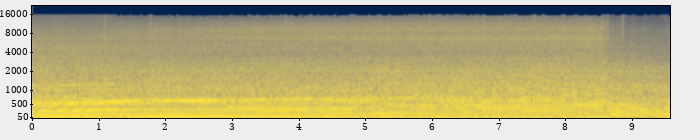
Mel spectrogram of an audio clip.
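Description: Tyres rush loudly over the road.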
